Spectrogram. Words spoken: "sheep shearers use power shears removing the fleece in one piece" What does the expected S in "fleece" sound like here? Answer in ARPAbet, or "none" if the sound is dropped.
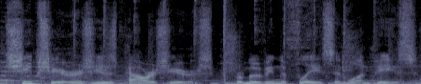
S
